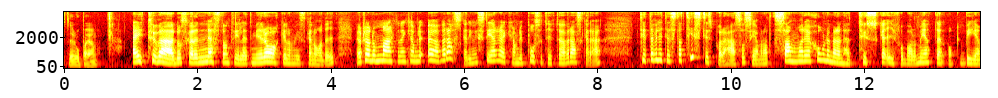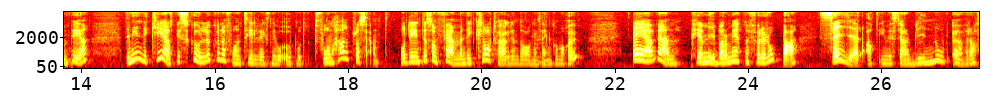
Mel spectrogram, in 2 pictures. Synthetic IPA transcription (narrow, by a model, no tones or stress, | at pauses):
t̪ɛɾuːpa̰jɛ̰n | ɛjt̪ʰʏvæɖɔskad̪ɛnɛst̪ant̪ʰɪlːaɛt̪mɪɾɑːkəlɔmvɪskanoːd̪iːt̪mɛnjɑt̪ʰɾuːɛnoɔmaɾknad̪ənkʰanbliːʔøːvəɾaskad̪ɪnvɛst̪eːɾaɾəkʰanbliːpʰʊsɪt̪ʰiːft̪øːvəɾaskad̪ə̰ | t̪ʰɪt̪ːaɾvɪliːt̪əst̪at̪ʰɪst̪ɪskt̪̚pʰɔd̪ɛɦæ̰ːʂɔseːɾmanat̪samːvaɾɪaɧuːnənmɛd̪ɛnɦæːʈʰʏskaʔiːfʊbaɾʊmeːt̪ənɔkbeːɛmpʰeː | d̪̥ɛnɪnd̪ɪkʰeːɾaɾat̪vɪskɵlːəkʰɵnːafoːɛnt̪ʰɪlvɛkst̪nɪvo̰ːʔɵ̰pːmʊt̪ʰːv̥oːɛnɦalvpʰɾʊsɛ̰nt̪ | ɔd̪ɛɾɪnt̪əsɔmfɛmːɛnd̪ɛæɾkʰlɑːʈhøːɡɾəɛnd̪ɑːɡənsɛnkʰɔmːaɧʉ̟ː | ɛːvənpʰeːɛmiːbaɾɔmeːt̪ənfœɾɛɾuːpa̰ | sɛjːə̰ɾa̰t̪ʰɪ̰nvɛst̪eːɾanblɪɳuːɡøːvəɾas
